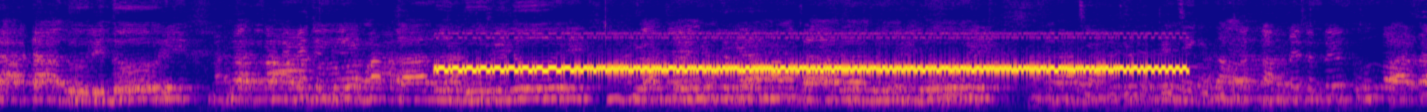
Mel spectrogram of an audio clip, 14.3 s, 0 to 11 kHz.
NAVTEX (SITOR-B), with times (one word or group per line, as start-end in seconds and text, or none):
5.9-7.1 7BQIF
7.0-8.3 JH9SZ
8.1-9.5 I67Q1
9.4-10.5 5GBRI
10.4-11.5 LKP22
